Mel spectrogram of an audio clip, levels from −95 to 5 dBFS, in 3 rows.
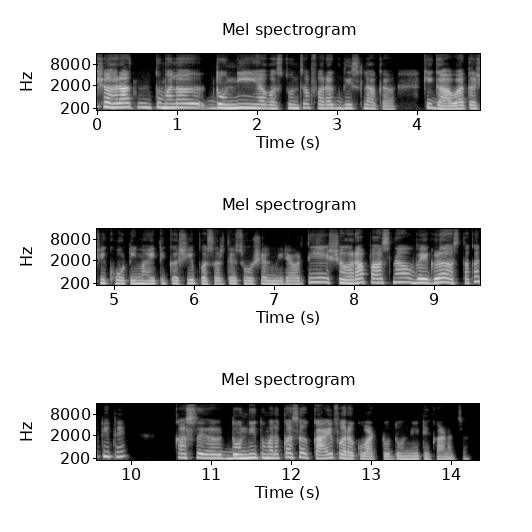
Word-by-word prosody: शहरात 275 -2 +6 0.2
तुम्हाला 255 -1 +4 0.4
दोन्ही 235 +1 +6
ह्या 225 0 +1
वस्तूंचा 220 +3 -2
फरक 220 -1 -2
दिसला 220 -1 -3
का? 165 -1 -8 0.4
की 255 - 0
गावात 195 +2 +1
अशी 205 +2 -2
खोटी 195 -1 -3
माहिती 190 0 -1
कशी 205 +2 -2
पसरते 175 0 -4
सोशल 185 0 -5
मीडियावरती? 185 +11 -3
शहरापासनं 255 +3 0
वेगळं 250 +2 +4
असतं 230 +1 -6
का 320 - -3
तिथे? 315 -1 -2 0.6
कसं? 250 -3 -1
दोन्ही 230 +2 +5
तुम्हाला 235 -1 +1
कसं 270 0 -1
काय 215 +2 +2
फरक 190 -6 0
वाटतो, 165 -1 -5
दोन्ही 175 0 -4
ठिकाणाचा? 165 -1 -9
225 Hz, 130 wpm, -18 LUFS, 185-255 Hz, 0.6 s, शहरात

